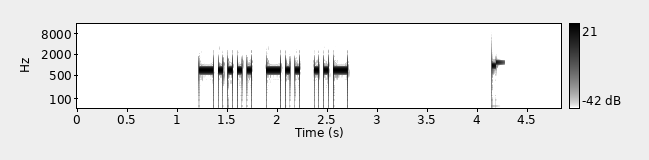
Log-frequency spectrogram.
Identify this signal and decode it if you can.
Morse code, heard as a keyed tone, about 25 wpm, 700 Hz. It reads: 6DU
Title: Three Challenging Letter-Number Combinations 25wpm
